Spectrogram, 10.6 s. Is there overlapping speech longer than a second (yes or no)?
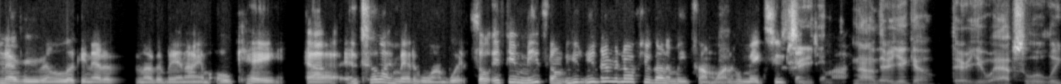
no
